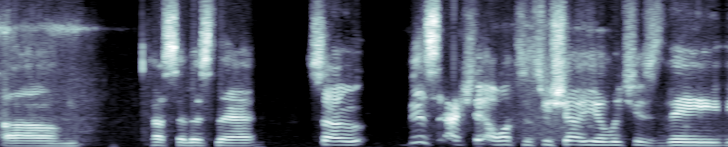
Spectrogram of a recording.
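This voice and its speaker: Here a man speaks with a British accent and a high pitch. His speech has long, frequent pauses. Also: ordinary pitch variation, fairly slow pace. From Britain. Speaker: field reporter at tech conference. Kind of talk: live walkaround commentary. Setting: conference exhibition hall. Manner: halting, many fillers.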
